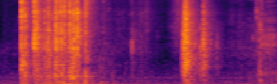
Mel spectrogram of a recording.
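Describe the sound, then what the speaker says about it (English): Index cards are shuffled at close range in two quick riffling bursts separated by a pause, crisp papery flutters followed by a soft tap. "Let me shuffle up some right now."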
